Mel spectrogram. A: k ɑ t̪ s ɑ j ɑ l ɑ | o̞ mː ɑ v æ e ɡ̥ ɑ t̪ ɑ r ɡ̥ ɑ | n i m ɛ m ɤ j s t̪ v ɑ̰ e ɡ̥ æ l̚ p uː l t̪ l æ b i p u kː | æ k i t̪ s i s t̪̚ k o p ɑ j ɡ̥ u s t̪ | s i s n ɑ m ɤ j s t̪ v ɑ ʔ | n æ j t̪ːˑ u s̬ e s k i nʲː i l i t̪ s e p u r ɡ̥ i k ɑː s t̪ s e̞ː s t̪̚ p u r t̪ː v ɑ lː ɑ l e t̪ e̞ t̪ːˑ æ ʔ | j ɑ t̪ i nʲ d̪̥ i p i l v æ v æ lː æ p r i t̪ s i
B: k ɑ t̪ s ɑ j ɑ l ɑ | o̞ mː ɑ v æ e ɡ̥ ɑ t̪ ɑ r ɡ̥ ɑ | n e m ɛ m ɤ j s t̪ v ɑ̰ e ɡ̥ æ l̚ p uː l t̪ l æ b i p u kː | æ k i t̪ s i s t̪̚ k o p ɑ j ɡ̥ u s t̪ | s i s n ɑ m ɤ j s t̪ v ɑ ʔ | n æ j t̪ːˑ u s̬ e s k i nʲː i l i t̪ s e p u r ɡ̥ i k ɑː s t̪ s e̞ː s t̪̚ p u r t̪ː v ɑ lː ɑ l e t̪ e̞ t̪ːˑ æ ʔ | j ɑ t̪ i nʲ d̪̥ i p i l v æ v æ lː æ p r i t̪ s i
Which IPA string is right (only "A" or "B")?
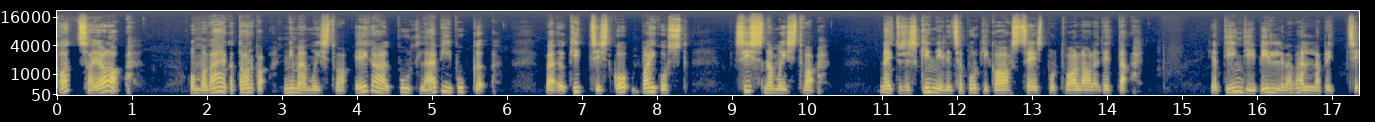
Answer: A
